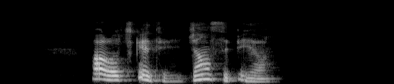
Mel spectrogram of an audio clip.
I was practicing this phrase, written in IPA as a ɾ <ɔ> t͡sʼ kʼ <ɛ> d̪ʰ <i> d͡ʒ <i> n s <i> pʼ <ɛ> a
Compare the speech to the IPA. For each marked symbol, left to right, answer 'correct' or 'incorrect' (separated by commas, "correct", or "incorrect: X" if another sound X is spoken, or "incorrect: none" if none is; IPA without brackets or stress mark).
correct, correct, correct, incorrect: a, correct, incorrect: i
